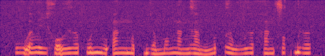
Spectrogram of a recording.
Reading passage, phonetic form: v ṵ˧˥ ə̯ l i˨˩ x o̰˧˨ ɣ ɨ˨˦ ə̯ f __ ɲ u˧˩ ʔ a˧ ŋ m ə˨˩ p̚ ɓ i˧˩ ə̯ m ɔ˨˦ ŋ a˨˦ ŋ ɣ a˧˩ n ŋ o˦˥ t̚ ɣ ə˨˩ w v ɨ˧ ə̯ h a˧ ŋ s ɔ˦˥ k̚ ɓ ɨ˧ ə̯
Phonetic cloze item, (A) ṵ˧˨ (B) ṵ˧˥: B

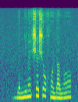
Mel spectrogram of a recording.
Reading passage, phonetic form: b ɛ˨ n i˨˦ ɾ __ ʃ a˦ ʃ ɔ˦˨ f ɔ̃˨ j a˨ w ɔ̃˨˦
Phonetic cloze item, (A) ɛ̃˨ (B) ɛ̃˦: B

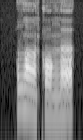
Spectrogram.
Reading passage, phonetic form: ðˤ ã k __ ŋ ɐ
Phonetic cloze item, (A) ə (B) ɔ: B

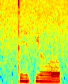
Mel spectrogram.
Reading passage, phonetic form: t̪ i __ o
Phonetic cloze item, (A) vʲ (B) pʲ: B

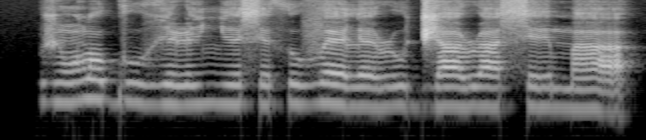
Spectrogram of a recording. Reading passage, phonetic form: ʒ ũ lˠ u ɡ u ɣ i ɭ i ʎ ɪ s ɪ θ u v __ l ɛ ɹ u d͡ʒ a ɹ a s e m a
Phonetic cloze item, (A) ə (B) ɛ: B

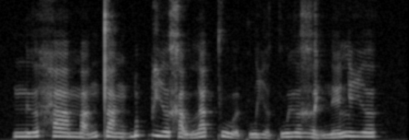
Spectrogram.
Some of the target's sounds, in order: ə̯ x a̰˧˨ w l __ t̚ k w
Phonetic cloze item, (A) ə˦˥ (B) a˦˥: B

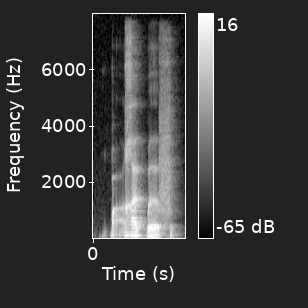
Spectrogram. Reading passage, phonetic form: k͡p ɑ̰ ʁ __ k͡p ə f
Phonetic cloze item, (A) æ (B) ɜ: B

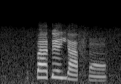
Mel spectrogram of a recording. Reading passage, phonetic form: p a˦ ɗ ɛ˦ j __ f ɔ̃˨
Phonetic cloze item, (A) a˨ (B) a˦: A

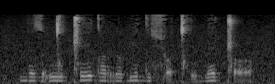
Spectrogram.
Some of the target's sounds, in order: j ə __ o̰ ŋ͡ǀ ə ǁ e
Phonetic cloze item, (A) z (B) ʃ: A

